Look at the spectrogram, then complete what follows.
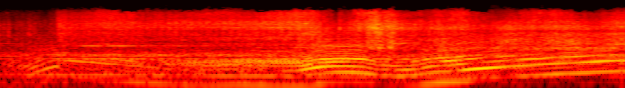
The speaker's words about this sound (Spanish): Las ruedas, chirriando, desconcertaron a los pájaros de la noche.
